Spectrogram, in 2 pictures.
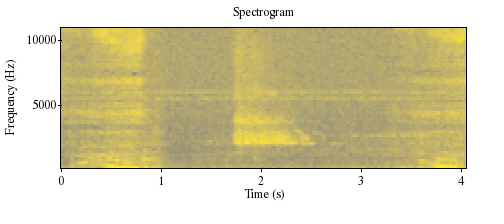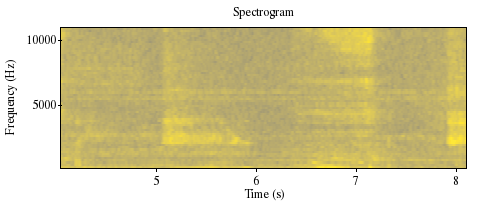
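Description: Quiet, rough snorting breaths with a whistling squeak on each breath, about three in eight seconds: snoring.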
